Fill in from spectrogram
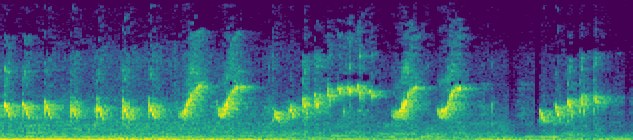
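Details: Long-tailed shrike giving rapid chattered notes that turn into loud upslurred whistles, several phrases in four seconds, with a low rumbling hum behind.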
